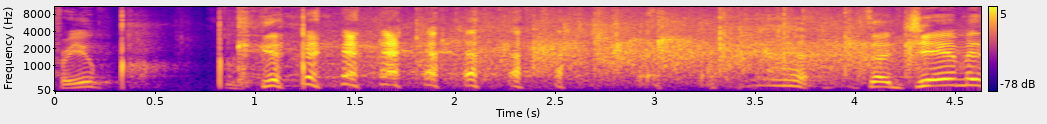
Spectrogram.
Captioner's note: applause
